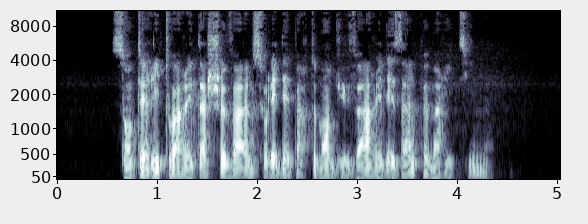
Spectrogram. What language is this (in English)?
French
